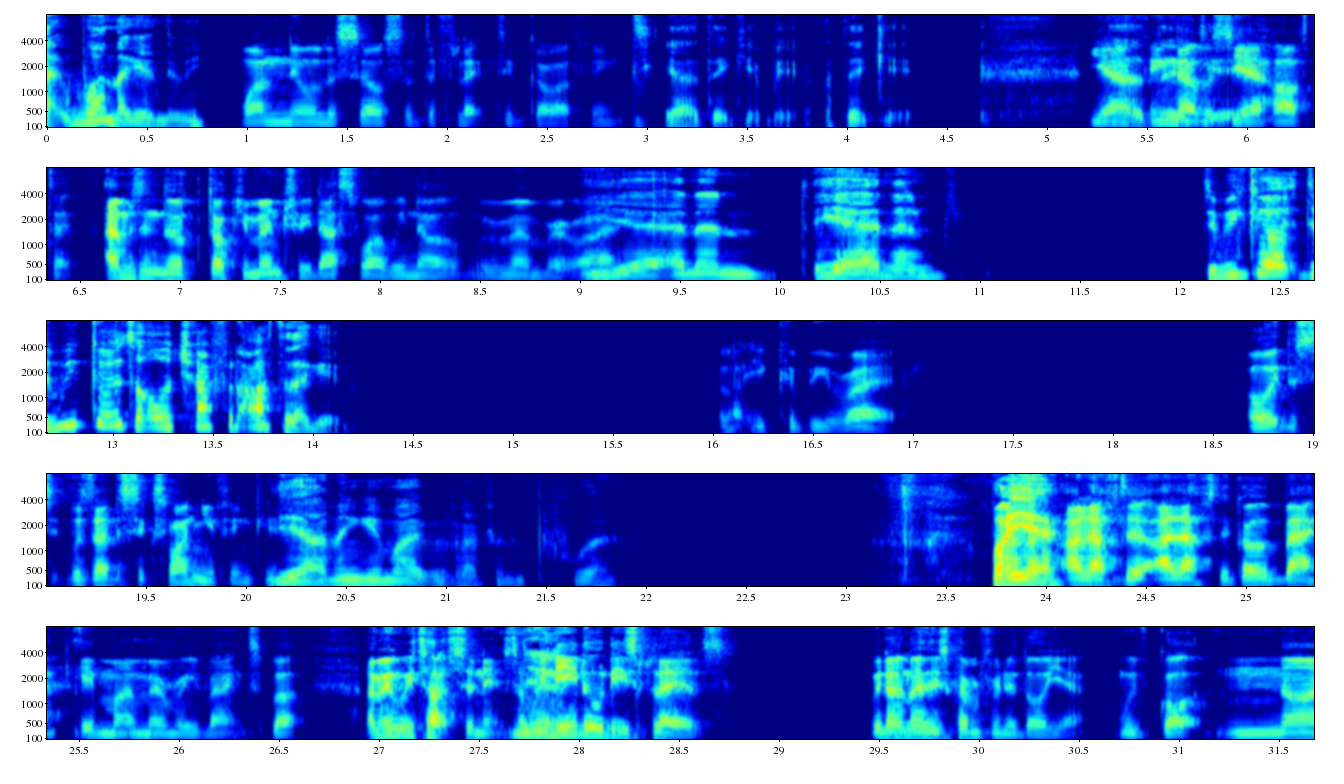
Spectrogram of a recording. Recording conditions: uneven or low level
